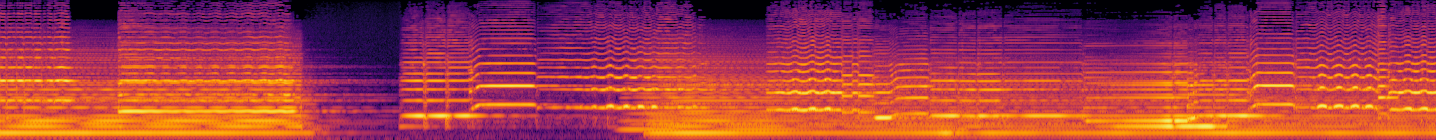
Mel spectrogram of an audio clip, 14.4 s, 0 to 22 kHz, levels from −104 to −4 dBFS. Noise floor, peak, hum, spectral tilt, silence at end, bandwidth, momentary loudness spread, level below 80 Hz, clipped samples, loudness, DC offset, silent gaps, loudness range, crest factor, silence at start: -50 dBFS; -4 dBFS; none; -4 dB/octave; 0 s; over 20 kHz; 11 LU; -50 dBFS; under 0.1%; -15 LUFS; under 0.1%; none; 3 LU; 14 dB; 0 s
